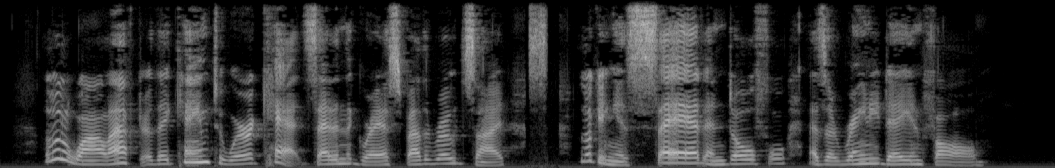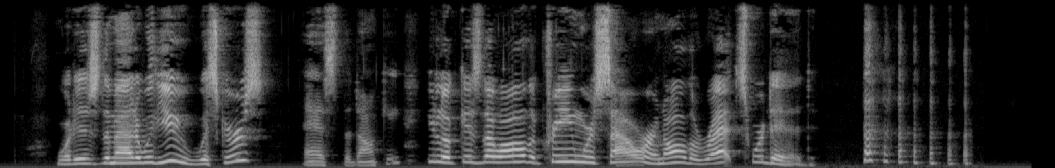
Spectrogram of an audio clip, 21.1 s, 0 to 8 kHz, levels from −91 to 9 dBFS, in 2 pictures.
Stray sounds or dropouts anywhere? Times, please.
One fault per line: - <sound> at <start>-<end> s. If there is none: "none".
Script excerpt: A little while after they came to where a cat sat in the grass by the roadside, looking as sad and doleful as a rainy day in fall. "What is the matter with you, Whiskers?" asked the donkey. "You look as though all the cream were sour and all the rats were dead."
- laugh at 5.3-5.5 s
- laugh at 19.2-20.3 s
